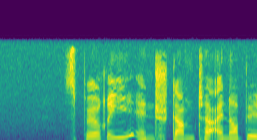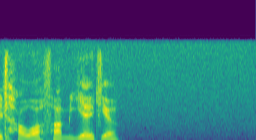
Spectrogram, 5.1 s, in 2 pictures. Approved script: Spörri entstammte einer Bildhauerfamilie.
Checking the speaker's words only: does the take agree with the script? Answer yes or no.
yes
